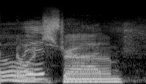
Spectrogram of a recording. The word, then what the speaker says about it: Nordstrom: It's that most people mispronounce it and add an S to the end of the name. – Oh, is that right? Because there's no S at the end of Nordstrom.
